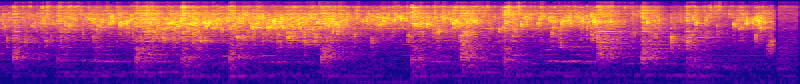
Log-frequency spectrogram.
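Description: Cashew nuts frying in a pan until golden brown, a dense, continuous hiss and sizzle close up and fairly loud throughout.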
